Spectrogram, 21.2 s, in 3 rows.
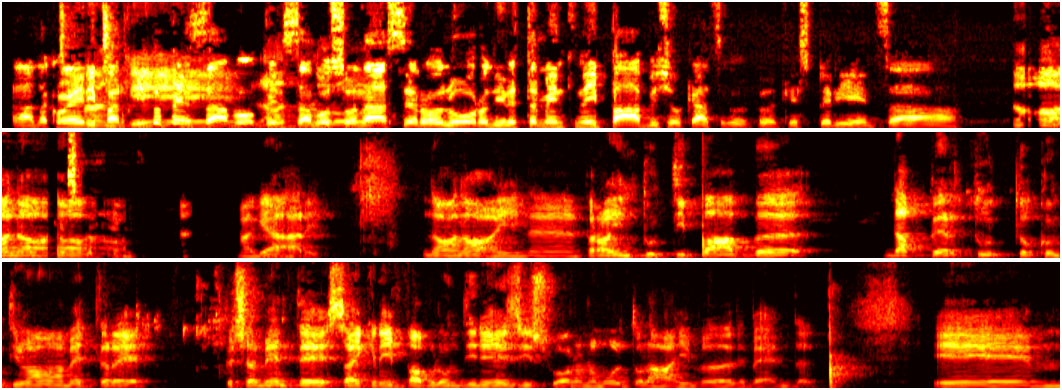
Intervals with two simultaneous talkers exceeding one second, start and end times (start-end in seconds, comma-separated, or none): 0.5-2.5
